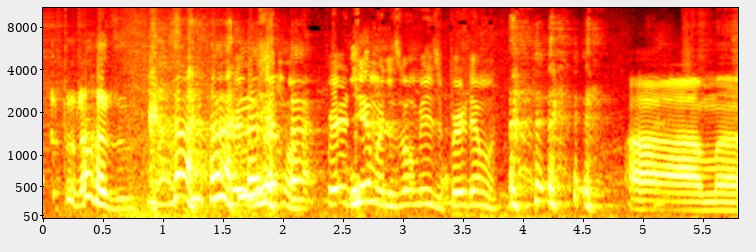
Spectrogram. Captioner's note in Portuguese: risos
